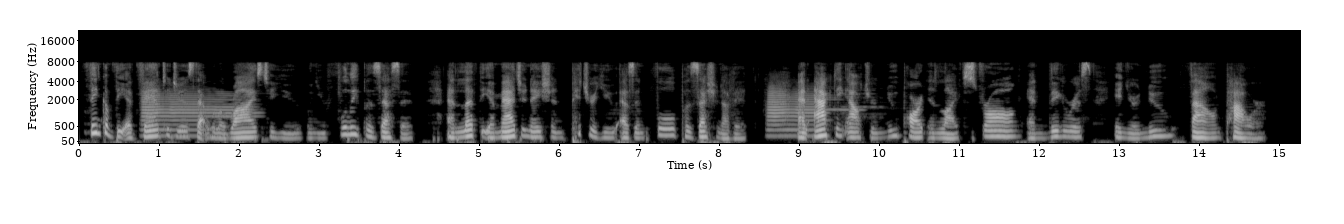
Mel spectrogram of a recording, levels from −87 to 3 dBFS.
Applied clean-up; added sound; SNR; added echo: classical method Wiener filter.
